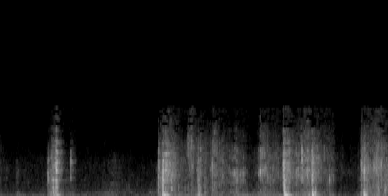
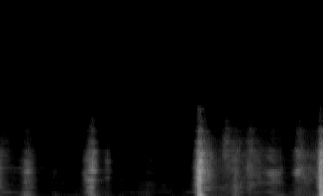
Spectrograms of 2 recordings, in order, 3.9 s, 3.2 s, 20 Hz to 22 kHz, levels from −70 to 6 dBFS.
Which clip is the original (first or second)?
first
